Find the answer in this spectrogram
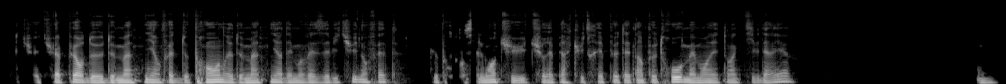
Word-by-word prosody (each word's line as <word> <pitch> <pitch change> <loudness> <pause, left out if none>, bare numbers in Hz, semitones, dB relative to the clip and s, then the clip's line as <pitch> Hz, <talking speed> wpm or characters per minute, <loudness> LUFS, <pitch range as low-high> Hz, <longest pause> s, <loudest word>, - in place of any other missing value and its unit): Mais - - -20
tu - - -15
as - - -6
tu - - -6
as - - +2
peur 105 -2 +4
de 95 -1 +3
de 90 - +1
maintenir 95 +2 +3
en 95 - -1
fait, 95 -2 -1
de 90 - -2
prendre 105 +4 +4
et 95 - +2
de 90 - -2
maintenir 95 +2 +1
des 95 - -1
mauvaises 95 -1 -1
habitudes 95 +4 -2
en 105 - +1
fait? 110 0 -6 0.3
Que - - -11
potentiellement 100 +3 -1
tu 90 -4 -2
tu - - -5
répercuterais 95 +2 -4
peut-être 95 -2 -2
un 95 - +3
peu 95 +2 -2
trop 115 +3 +4
même 95 -3 +2
en 95 0 +1
étant 90 +1 -4
active 95 0 -7
derrière? 110 +7 -2 1.9
Mmh. 90 0 -5
95 Hz, 215 wpm, -23 LUFS, 95-100 Hz, 1.9 s, peur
